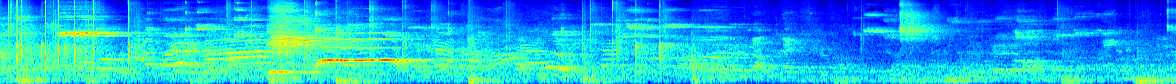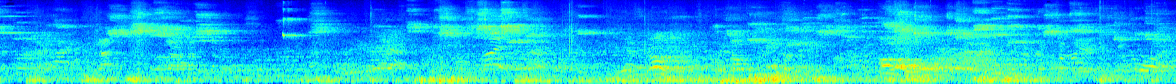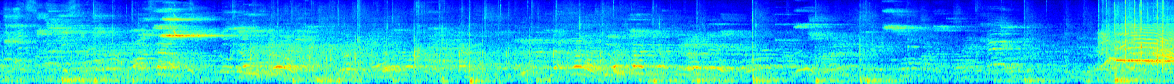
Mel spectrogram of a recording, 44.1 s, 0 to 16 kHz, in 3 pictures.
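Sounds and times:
voices in a gym hall: 0.0s - 44.0s.

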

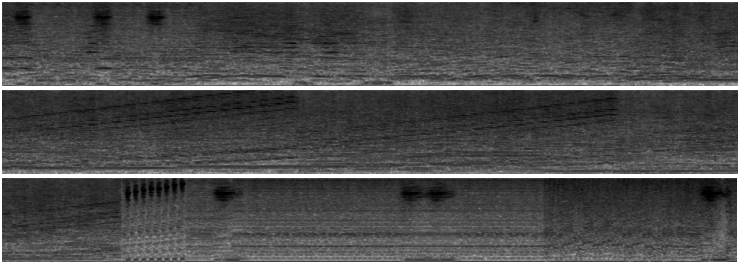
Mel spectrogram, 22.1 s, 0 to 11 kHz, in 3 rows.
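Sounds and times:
steady low drone: 0.0s - 21.8s
warbling distorted tones: 0.0s - 22.0s.

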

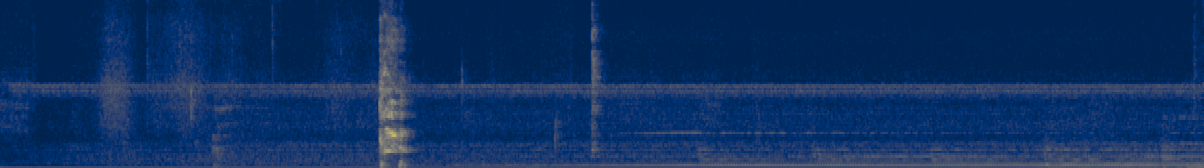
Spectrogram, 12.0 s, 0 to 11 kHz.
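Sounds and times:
ambient music drone: 0.0s - 12.0s
steady low hum: 0.0s - 12.0s
person coughing: 3.8s - 4.2s.

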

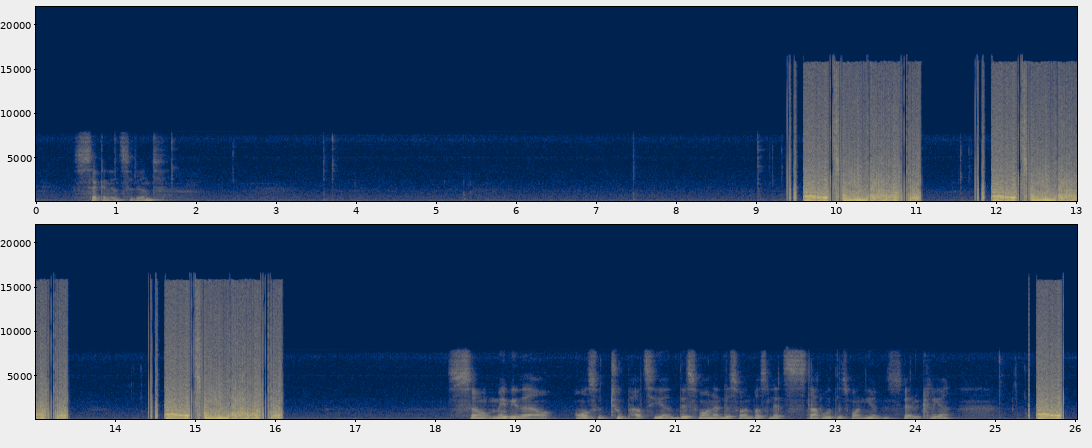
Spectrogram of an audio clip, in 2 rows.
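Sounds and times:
faint clicks: 3.6s - 4.1s
buzzy crackling distorted signal: 9.4s - 11.1s, 11.7s - 13.5s, 14.4s - 16.2s, 25.4s - 26.0s.

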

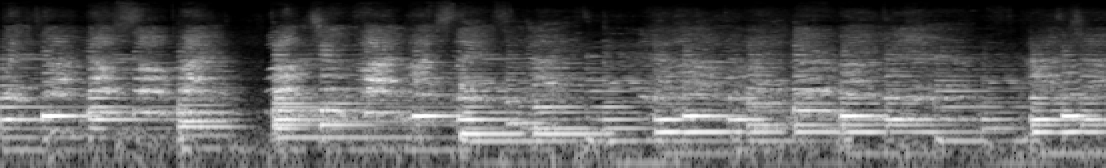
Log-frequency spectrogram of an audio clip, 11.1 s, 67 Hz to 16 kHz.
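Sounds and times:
children singing in chorus: 0.0s - 11.0s.

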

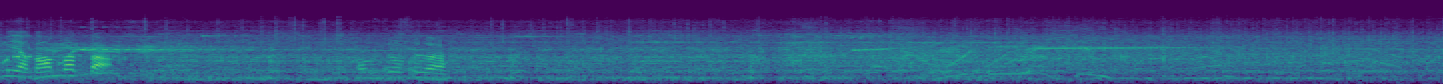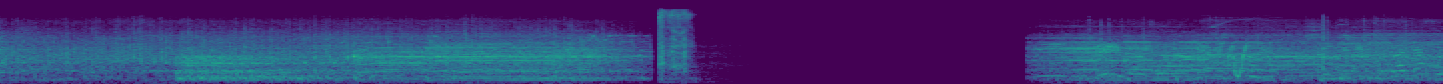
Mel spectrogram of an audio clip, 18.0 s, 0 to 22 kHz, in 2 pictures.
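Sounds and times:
electronic machine sound effects: 0.0s - 8.8s
machines and steel balls noise: 0.0s - 13.5s.

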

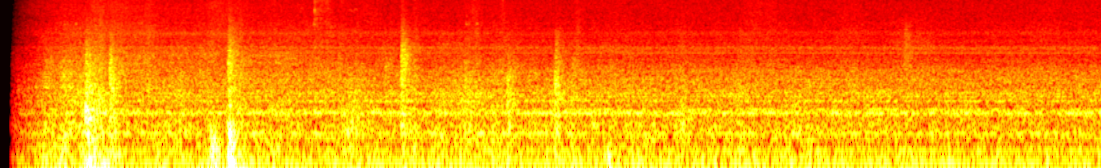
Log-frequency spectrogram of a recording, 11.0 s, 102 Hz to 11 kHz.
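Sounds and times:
low steady hum: 0.2s - 11.0s.

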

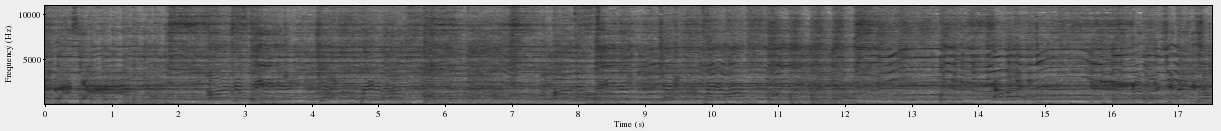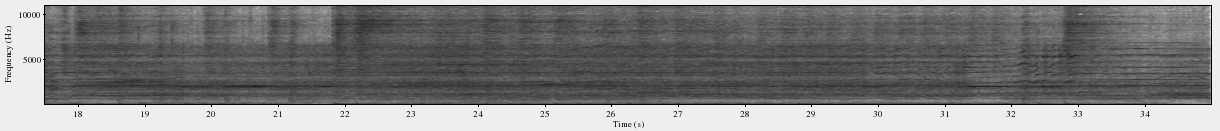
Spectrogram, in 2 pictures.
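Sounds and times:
live band playing amplified music: 0.0s - 35.0s.

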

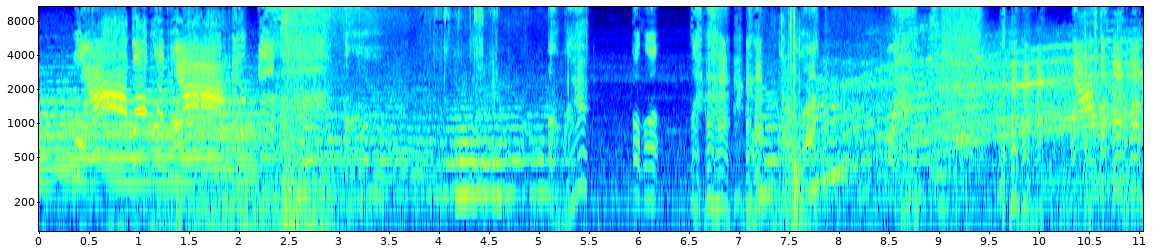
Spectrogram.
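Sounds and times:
cartoon fly buzzing: 2.2s - 5.5s.

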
